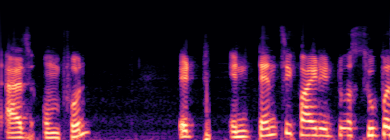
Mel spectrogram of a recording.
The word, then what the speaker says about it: Amphan: Cyclone एम्फन, it is pronounced as Umphan.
